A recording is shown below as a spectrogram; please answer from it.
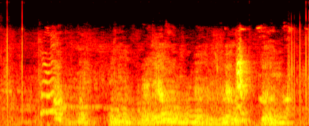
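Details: Puppies playing and play-fighting with their mother and littermates; short high yelping whines early on, then low growly grumbles and scuffling noises throughout, with a few sharp clicks and knocks.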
